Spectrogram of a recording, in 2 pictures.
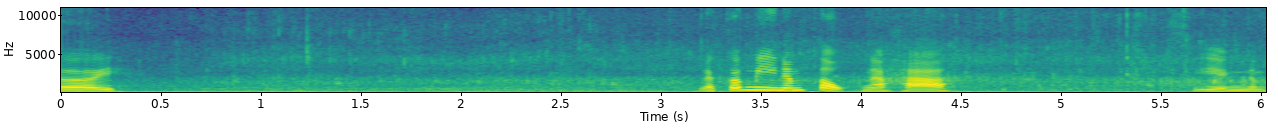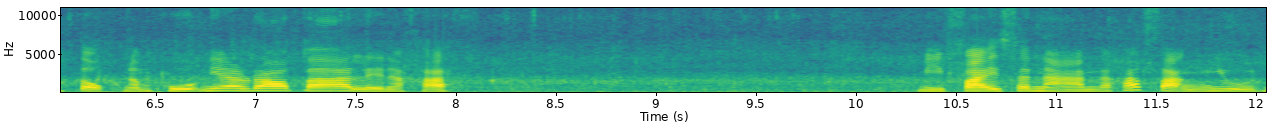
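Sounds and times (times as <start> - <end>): steady low rumble: 0.0 - 6.1
waterfall trickling: 0.0 - 12.0.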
